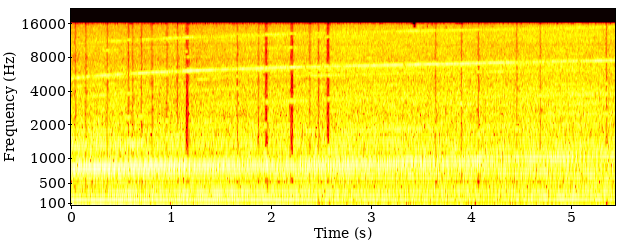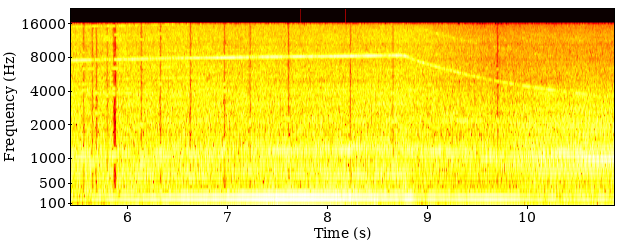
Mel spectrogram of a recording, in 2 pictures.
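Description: Dodge Ram 3500's Cummins turbo-diesel pulled at full throttle on a chassis dyno, rolling coal. The engine note climbs steadily in pitch, with a high whine rising alongside it. About two seconds before the end the revs and the whine fall away as the throttle comes off.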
